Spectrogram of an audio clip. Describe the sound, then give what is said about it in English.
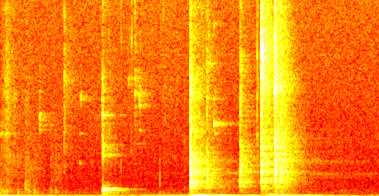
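Whiskey poured into a glass for a whiskey review: a hollow clink of bottle on glass, then two short splashy bursts of liquid, moderately loud, with no talking. “Oh, can you give me just a quick splash of run out?”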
